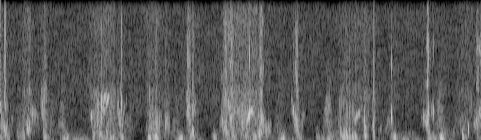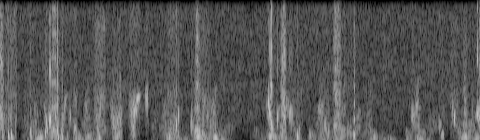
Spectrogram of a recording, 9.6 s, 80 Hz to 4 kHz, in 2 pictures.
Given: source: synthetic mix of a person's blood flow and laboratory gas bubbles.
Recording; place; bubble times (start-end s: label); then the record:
Doppler ultrasound of blood flow; precordium
0.00-0.13 s: bubbles
0.16-0.52 s: bubbles
0.88-1.27 s: bubbles
1.45-1.70 s: bubbles
1.85-1.98 s: bubbles
2.20-2.71 s: bubbles
2.91-3.05 s: bubbles
3.37-3.77 s: bubbles
3.88-3.95 s: bubbles
4.20-4.35 s: bubbles
4.58-4.97 s: bubbles
5.07-5.15 s: bubbles
5.23-5.58 s: bubbles
5.74-5.86 s: bubbles
5.90-6.04 s: bubbles
6.08-6.21 s: bubbles
6.25-6.30 s: bubbles
6.46-6.63 s: bubbles
6.70-6.92 s: bubbles
7.46-7.84 s: bubbles
8.04-8.40 s: bubbles
8.91-8.97 s: bubbles
9.19-9.26 s: bubbles
9.30-9.62 s: bubbles
From the record:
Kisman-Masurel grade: 343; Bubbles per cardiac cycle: rolling drumbeat, 9 or more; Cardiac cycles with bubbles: 100%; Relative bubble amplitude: loud (0.450 to 0.775); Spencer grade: 3 (all of the cardiac periods contain showers or single bubble signals, but not dominating or overriding the cardiac motion signals); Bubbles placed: only in the low amplitude regions of the cardiac cycle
